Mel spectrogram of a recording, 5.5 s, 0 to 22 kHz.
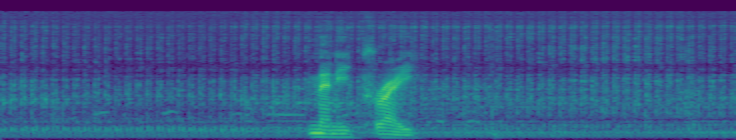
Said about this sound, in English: The journey can begin. The boat is heading to the Greek island of Lesbos, some 10 kilometers away.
